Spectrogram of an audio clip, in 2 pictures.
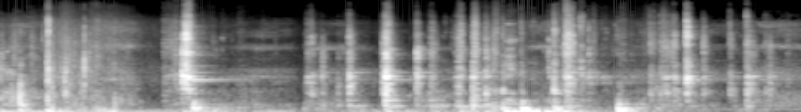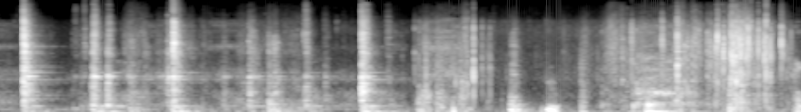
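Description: Irregular clicks, knocks and light rattles of hands and tools handling parts and wiring inside a gas furnace's sheet-metal cabinet.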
